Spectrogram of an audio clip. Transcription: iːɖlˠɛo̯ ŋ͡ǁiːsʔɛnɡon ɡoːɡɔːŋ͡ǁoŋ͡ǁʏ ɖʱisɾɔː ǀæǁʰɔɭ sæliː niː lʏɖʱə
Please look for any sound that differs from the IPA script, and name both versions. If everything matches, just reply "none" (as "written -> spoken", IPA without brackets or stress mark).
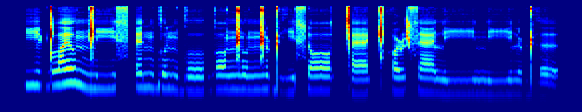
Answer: none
